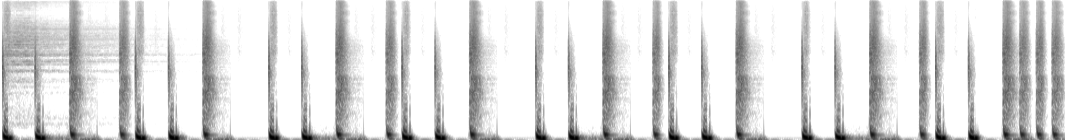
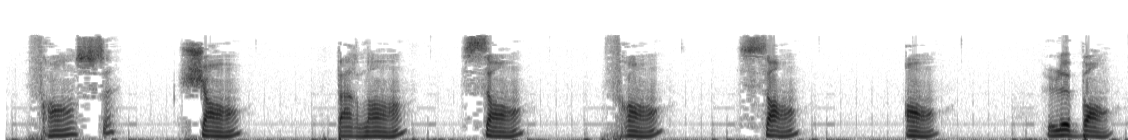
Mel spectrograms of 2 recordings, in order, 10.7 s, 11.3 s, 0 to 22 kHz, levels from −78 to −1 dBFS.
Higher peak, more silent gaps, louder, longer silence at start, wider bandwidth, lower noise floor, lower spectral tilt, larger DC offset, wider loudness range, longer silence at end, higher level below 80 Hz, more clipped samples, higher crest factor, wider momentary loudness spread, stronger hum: about the same, 0 dBFS vs 0 dBFS; neither; about the same, -14 LUFS vs -14 LUFS; about the same, 0.05 s vs 0.15 s; first, over 20 kHz vs 8 kHz; second, -41 dBFS vs -48 dBFS; about the same, -5 dB/octave vs -4.5 dB/octave; second, under 0.1% vs 0.4%; about the same, 1 LU vs 2 LU; about the same, 0.05 s vs 0.1 s; first, -16 dBFS vs -40 dBFS; second, under 0.1% vs 0.1%; about the same, 12 dB vs 16 dB; second, 11 LU vs 17 LU; neither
